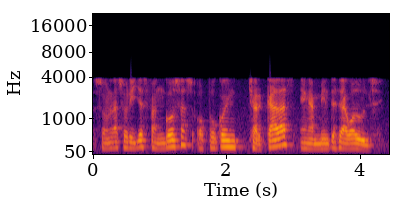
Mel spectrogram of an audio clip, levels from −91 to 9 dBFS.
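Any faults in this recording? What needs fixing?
Nothing needs fixing: the speech has the narrow telephone band of G.711 mu-law coding, consistent with a 64 kbps line, and the call microphone processing trims only the deepest bass, as intended.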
